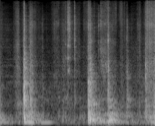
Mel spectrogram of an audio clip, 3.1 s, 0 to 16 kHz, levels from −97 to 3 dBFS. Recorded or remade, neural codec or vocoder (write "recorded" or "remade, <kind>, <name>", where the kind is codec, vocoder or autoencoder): remade, codec, SNAC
